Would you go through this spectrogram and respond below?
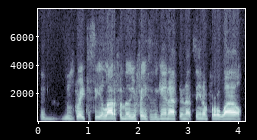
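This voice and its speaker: A man's voice: on the low side, flat delivery, fast, no echo. A man co-hosting a soccer fan podcast over a thin, phone-like connection, chatting casually and enthusiastically. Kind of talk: casual chat. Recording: thin, phone-like radio sound.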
